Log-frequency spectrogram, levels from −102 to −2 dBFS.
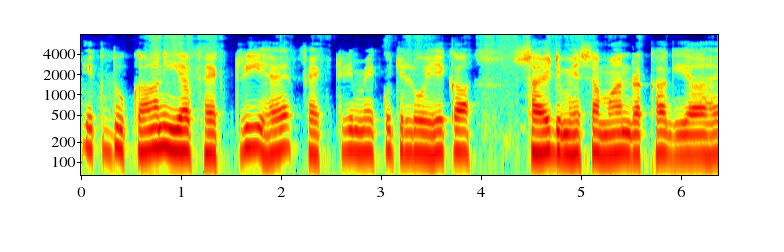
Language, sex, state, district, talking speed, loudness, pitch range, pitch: Hindi, male, Jharkhand, Ranchi, 150 wpm, -16 LUFS, 135-150 Hz, 140 Hz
